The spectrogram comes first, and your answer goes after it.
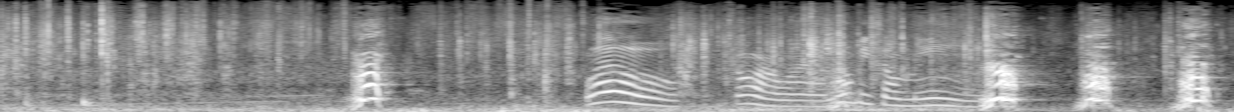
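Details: Basset hound living with three cats, giving short sharp barks and a series of rising-falling whining howls, with a person talking in the background.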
